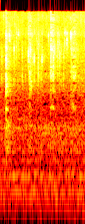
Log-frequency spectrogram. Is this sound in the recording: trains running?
no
